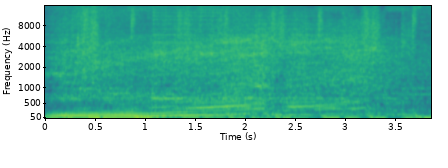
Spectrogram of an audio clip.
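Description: A 2016 Triumph Tiger 800 XCX motorcycle riding on a tarmac road, its engine loud and close, revving up through rising pitch before settling, with steady wind rush and no talk.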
